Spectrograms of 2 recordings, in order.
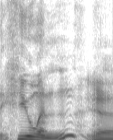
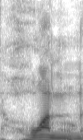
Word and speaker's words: Huon: I don't know, I've heard Huon, but then Alyssa likes to really rub in like the bad pronunciation. It says Juan.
